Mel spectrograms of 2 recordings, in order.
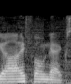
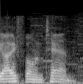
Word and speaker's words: iPhone X: names of the gadgets if you work at Apple you probably call the iPhone X the iPhone 10 whereas everyone else pronounces the X as a letter rather than a number so you might expect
